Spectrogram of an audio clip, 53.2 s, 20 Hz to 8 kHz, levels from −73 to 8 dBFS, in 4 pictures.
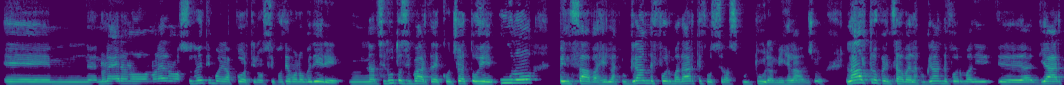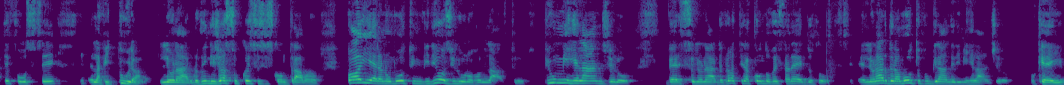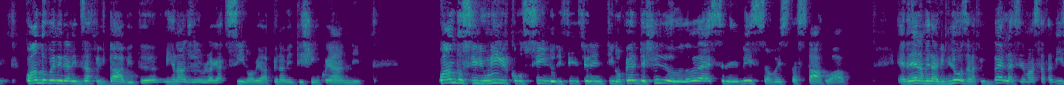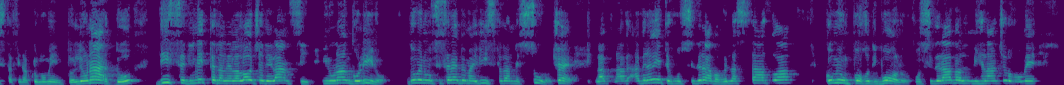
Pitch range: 185-270 Hz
